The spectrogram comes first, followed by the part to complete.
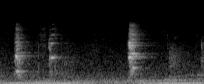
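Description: A dog barking three short times, over a steady low electrical hum.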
